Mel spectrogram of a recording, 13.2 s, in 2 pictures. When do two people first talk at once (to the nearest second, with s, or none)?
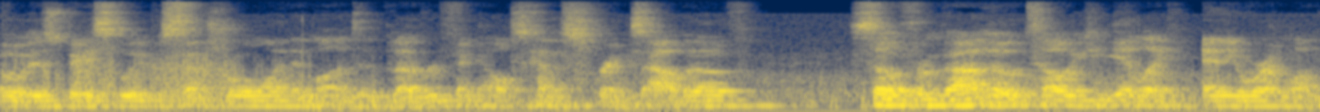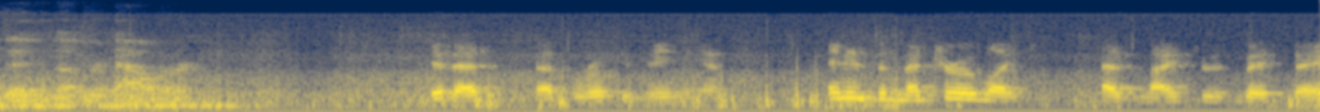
none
